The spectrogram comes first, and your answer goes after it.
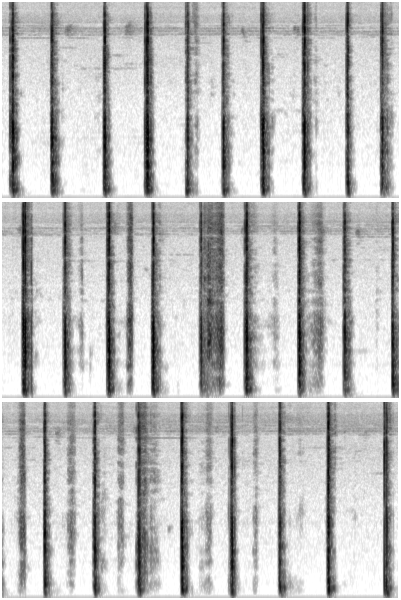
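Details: Sharp wooden knocks repeat about twice a second, like steady chopping on a board, with a brief rustle midway and no animal voice.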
